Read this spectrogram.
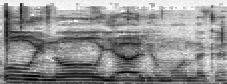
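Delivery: low, soft, slow groaning words; resigned dread. Retold or imitated. Barista realizes he must clean it, quiet resignation. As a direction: sink down quietly in defeat.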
